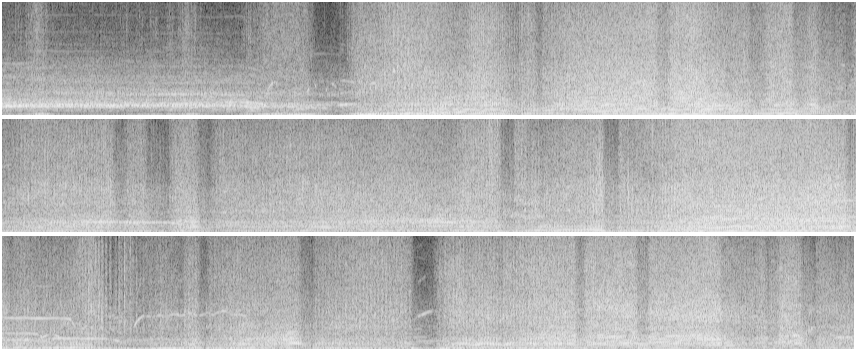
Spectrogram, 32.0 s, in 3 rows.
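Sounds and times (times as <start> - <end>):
spinning tyres rushing: 0.0 - 32.0
car engine revving hard: 3.3 - 32.0.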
